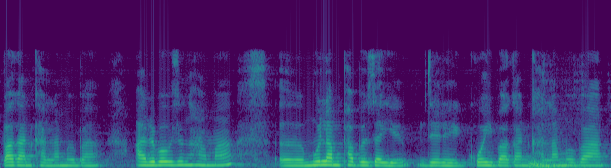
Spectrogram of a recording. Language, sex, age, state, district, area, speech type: Bodo, female, 18-30, Assam, Kokrajhar, rural, spontaneous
